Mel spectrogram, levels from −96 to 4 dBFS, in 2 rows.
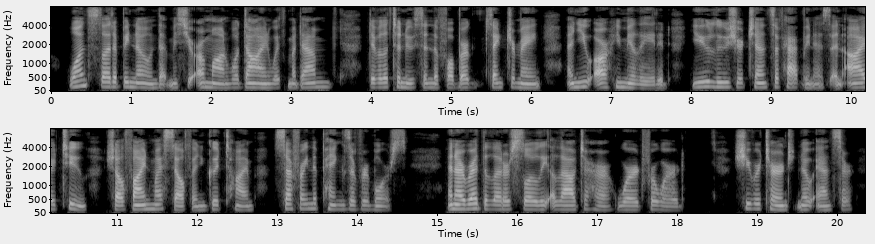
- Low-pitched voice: No, medium, 150 Hz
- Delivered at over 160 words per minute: Yes, average, 175 wpm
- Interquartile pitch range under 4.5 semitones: Yes, narrow, 2.4 semitones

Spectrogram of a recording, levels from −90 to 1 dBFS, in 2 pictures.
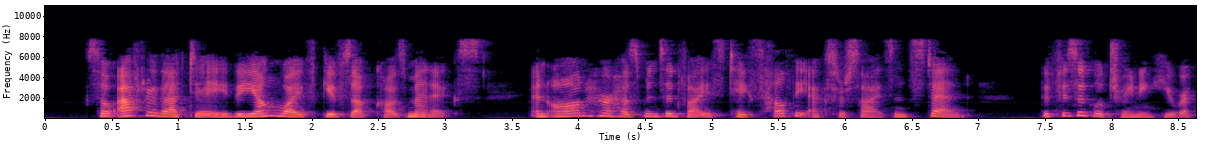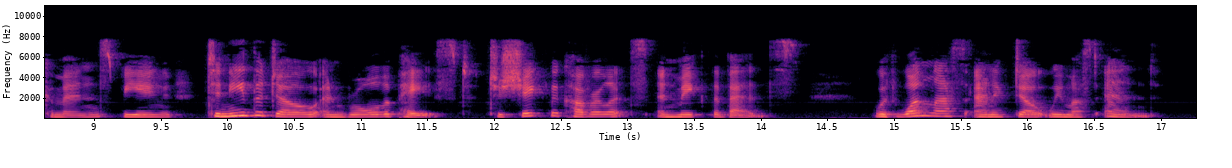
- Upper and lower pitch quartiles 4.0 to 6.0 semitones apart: Yes, average, 4.3 semitones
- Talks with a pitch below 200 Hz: No, high, 215 Hz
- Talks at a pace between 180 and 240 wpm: No, average, 170 wpm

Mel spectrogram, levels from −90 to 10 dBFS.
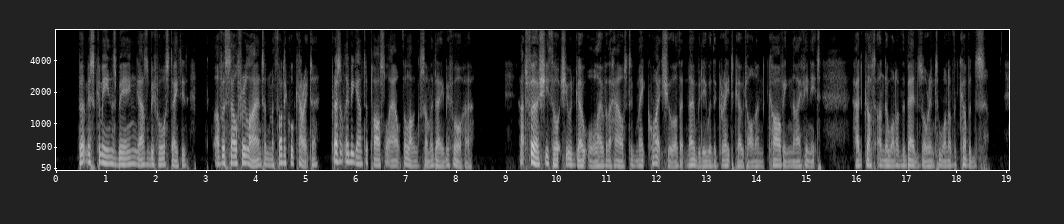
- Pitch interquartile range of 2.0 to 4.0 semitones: No, average, 4.6 semitones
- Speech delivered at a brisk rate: Yes, fast, 210 wpm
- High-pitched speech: No, low, 110 Hz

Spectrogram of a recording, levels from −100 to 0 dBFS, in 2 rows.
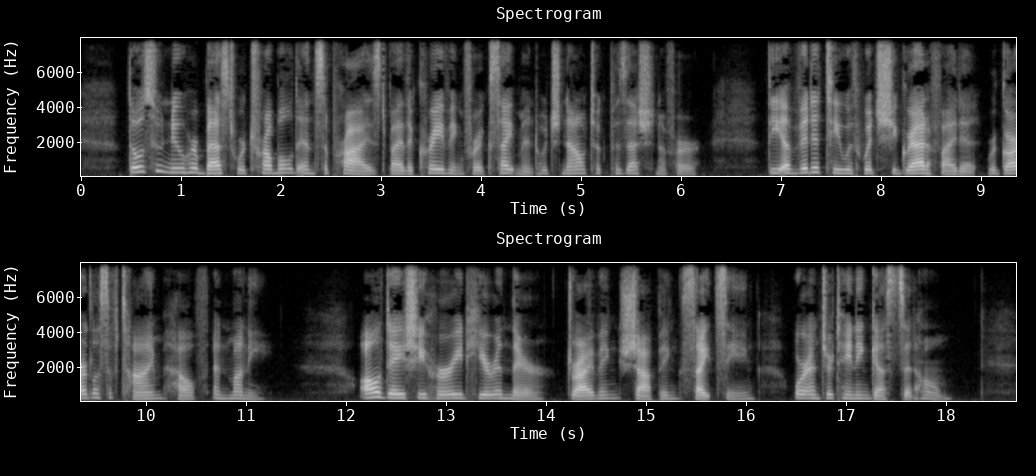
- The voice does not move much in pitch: No, average, 3.3 semitones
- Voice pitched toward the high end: Yes, high, 200 Hz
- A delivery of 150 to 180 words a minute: Yes, average, 155 wpm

